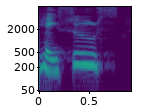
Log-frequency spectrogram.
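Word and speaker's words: Jesús: Now, of course, in the Hispanic world, it looks like it's spelled Jesus, but it's actually Jesus.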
